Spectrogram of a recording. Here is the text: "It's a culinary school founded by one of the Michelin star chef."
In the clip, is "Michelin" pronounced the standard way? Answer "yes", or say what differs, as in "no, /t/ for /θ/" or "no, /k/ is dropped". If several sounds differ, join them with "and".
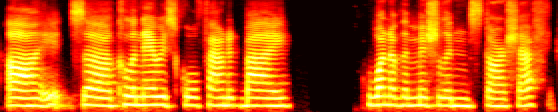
yes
